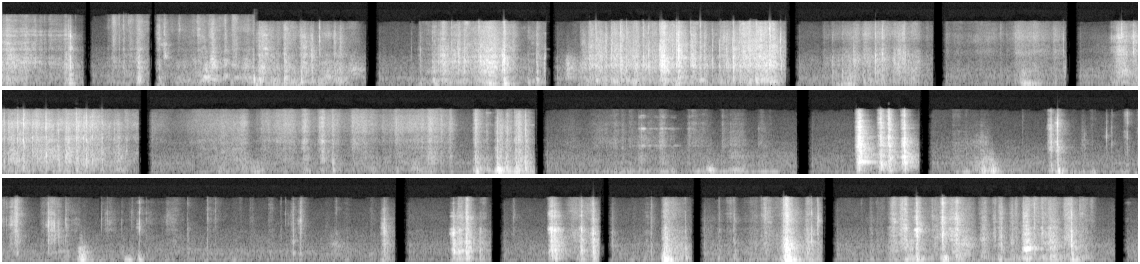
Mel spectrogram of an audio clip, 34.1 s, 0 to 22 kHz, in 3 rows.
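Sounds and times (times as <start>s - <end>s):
plastic wrapping crinkling: 5.8s - 12.7s.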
